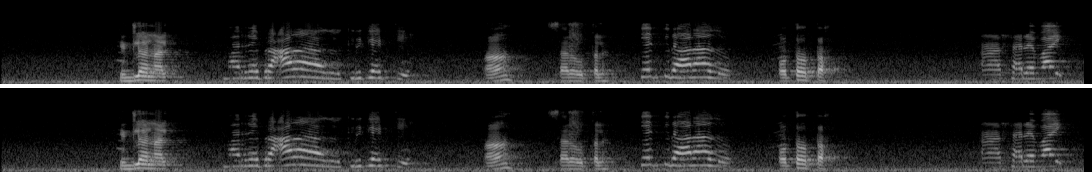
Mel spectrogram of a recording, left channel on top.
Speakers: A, on the left; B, on the left.
A: ఇంట్లా
B: మరి రేపు రారాదు క్రికెట్కి
A: ఆ సరే ఒత్తలే
B: కి రారాజు
A: ఒత్త ఓత్త
B: ఆ సరే బాయ్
